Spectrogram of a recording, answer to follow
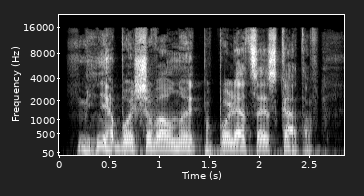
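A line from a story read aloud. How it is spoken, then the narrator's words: Chuckling. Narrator (Russian): хохотнул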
